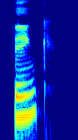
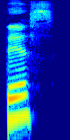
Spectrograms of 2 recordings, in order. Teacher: The tongue comes gently between the teeth. For think it's soft. For this it's voiced.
